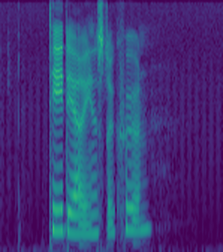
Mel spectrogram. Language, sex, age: Swedish, female, 25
